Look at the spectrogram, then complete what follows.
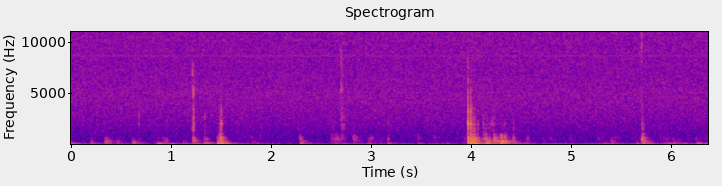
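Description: Muffled underwater knocks, clicks and low rumbling heard through a submerged camera in a creek, inside a wire mesh minnow trap; the loudest cluster of knocks comes about four seconds in.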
